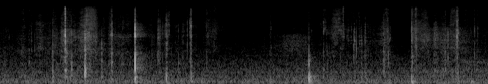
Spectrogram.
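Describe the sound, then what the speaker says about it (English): Cardstock being folded along score lines for a sweet jar slider box, heard as a handful of sharp, close creasing snaps and crackles spread over a few seconds, with quiet rustling in between. "I'm going to fold along all the score lines"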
